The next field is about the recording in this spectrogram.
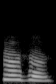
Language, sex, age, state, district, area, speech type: Odia, female, 30-45, Odisha, Nayagarh, rural, conversation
